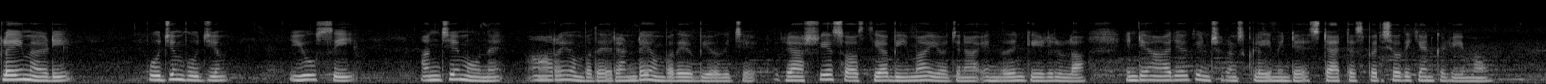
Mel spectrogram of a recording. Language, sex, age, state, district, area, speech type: Malayalam, female, 30-45, Kerala, Alappuzha, rural, read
